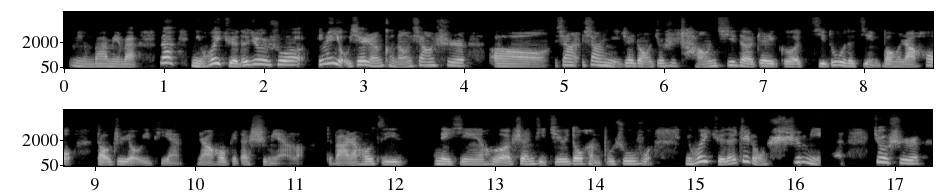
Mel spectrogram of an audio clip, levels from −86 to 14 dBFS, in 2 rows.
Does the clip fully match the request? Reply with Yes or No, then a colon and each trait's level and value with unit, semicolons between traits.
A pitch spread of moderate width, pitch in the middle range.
No: wide, 5.7 semitones; medium, 170 Hz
